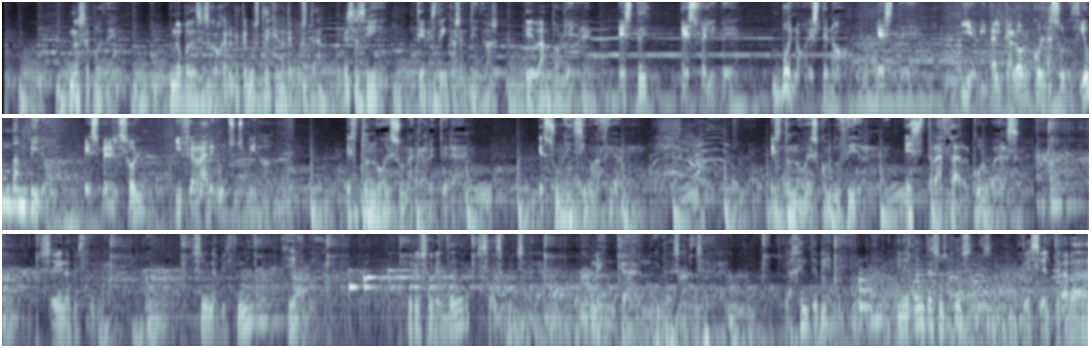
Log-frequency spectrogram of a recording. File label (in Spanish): MIX Publicidad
